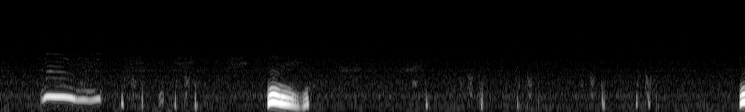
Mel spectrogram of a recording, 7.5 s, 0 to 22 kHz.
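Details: Both Eurasian eagle-owls back in the Eifel, Germany, evening of 11 March 2013, 18:47; a low, drawn-out falling call, scattered clicks, then a louder wavering call, with another starting at the end.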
